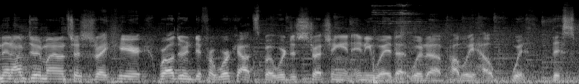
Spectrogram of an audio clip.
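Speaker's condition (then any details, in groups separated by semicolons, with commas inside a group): No condition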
